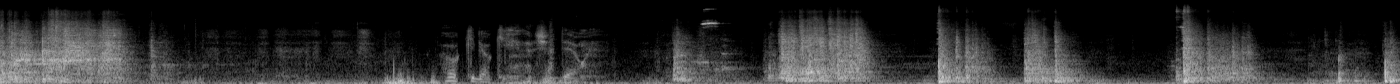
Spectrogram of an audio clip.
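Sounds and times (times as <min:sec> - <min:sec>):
metal grill scraping: 0:00.0 - 0:01.7
metal clunks: 0:11.7 - 0:14.0.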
